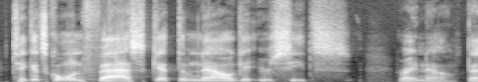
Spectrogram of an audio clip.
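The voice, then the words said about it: Salesman voice. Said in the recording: “That is my best impression of a salesman.”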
